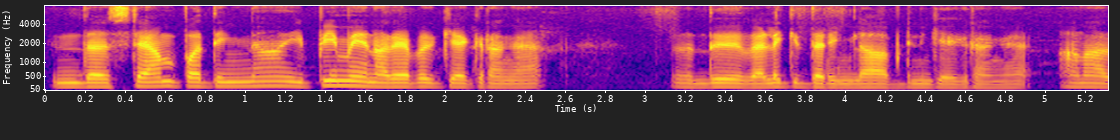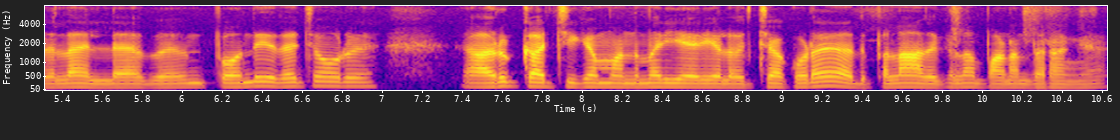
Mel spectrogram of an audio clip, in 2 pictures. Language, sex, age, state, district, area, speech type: Tamil, male, 30-45, Tamil Nadu, Namakkal, rural, spontaneous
